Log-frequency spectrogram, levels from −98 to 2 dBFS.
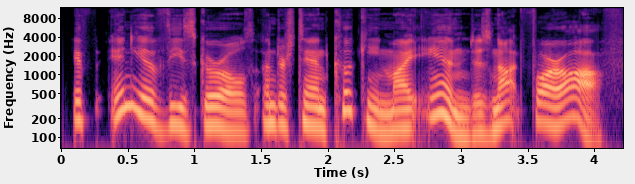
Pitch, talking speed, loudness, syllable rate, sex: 165 Hz, 185 wpm, -18 LUFS, 4.6 syllables/s, male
